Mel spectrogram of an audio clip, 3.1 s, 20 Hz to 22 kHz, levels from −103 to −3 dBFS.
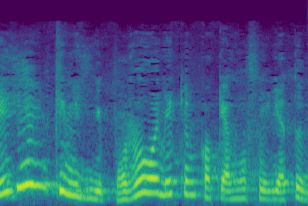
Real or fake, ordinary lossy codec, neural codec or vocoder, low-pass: fake; AAC, 48 kbps; codec, 44.1 kHz, 3.4 kbps, Pupu-Codec; 14.4 kHz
